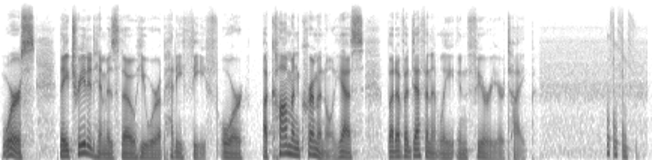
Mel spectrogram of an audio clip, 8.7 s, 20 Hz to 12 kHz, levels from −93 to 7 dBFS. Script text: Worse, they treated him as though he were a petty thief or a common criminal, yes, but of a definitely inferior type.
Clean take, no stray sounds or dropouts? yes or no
no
